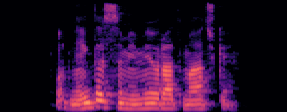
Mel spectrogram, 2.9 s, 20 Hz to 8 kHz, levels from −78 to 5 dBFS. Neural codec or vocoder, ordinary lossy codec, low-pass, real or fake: none; none; 7.2 kHz; real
